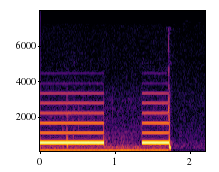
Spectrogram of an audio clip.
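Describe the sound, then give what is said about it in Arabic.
A telephone line tone signals an incoming call on a phone-in question program: two long, steady beeps separated by a short pause over a low hum, then an abrupt click into near silence. “اتصال آخر.”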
